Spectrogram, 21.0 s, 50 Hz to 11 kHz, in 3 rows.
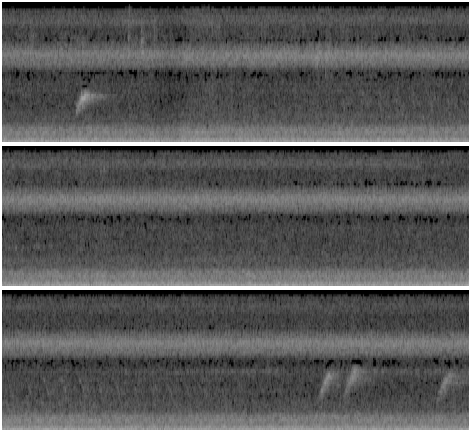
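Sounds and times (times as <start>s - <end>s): insects droning: 0.0s - 21.0s
small bird chirping: 1.1s - 3.6s.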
